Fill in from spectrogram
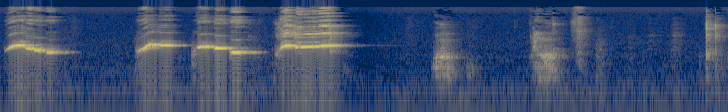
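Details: Male pet African grey parrot chattering to himself: four clear whistles stepping downward in pitch over four seconds, then softer scattered muttering notes spread through the rest.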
